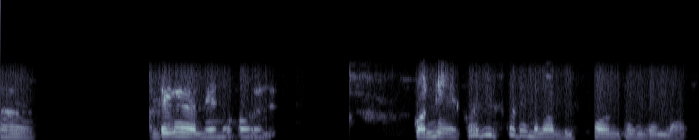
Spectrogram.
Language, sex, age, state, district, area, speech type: Telugu, male, 18-30, Telangana, Nalgonda, urban, conversation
